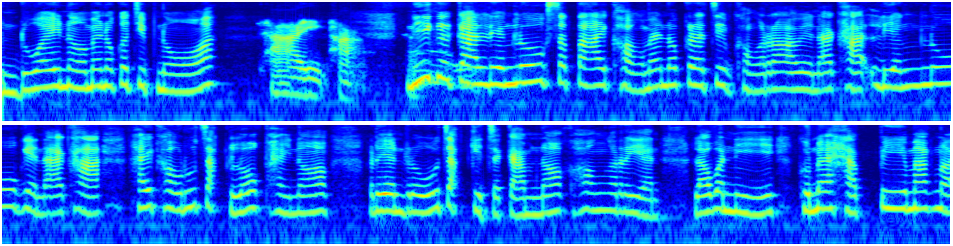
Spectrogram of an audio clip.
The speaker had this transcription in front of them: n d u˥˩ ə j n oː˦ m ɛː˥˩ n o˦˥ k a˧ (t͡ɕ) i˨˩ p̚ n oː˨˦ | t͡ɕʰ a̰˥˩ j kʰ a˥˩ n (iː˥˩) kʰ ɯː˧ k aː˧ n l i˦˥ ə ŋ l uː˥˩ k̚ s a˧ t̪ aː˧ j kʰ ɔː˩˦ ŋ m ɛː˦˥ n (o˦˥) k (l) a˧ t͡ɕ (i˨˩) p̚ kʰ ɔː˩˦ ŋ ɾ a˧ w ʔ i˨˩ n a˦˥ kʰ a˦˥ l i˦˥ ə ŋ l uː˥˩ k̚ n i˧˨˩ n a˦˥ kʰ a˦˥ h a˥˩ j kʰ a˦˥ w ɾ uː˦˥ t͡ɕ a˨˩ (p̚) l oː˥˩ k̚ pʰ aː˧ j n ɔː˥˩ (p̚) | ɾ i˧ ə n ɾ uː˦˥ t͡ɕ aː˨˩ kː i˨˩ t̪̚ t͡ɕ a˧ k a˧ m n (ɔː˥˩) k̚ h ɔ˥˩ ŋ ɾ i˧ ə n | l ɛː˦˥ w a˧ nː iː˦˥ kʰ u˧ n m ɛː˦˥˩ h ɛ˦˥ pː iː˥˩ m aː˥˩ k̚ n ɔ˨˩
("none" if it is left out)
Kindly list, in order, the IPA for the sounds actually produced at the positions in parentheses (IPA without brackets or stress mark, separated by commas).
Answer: t͡ɕ, iː˥˩, o˦˥, ɾ, i˨˩, k̚, k̚, ɔː˥˩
